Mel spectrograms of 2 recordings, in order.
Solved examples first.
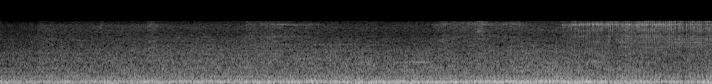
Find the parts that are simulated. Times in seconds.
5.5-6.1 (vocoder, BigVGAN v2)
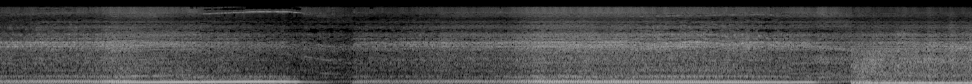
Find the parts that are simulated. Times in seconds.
1.1-2.0 (autoencoder, DAC-VAE); 4.4-6.4; 7.9-9.7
